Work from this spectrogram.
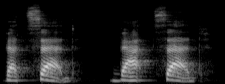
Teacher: So you don't really hear the T. It's like that said. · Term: held T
